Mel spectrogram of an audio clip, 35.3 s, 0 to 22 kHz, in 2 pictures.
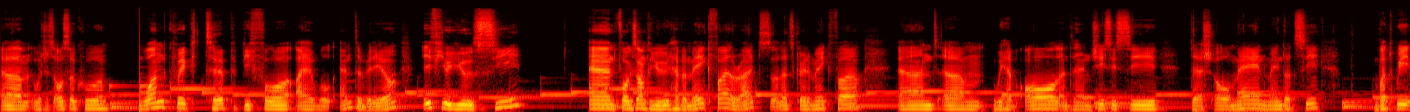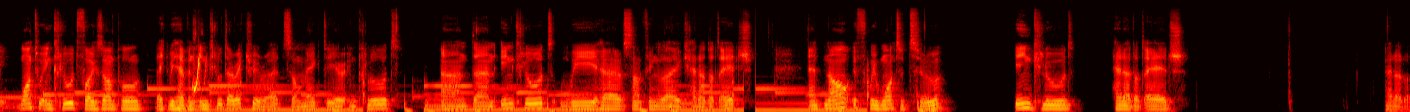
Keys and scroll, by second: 0.0-0.3 typing, 0.5 Escape, 1.7 ctrl+h, 1.7 ctrl+l, 6.7 ctrl+h, 7.9-23.4 typing, 24.4 Up, 25.9-28.9 typing, 28.2 Down, 28.3 Return, 28.7 Right, 28.9 Escape, 28.9 Right, 29.1 Page_Down, 29.9 Return, 30.6 Escape, 31.3 Up, 31.3-35.2 typing, 31.5 Up, 32.0 Up.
